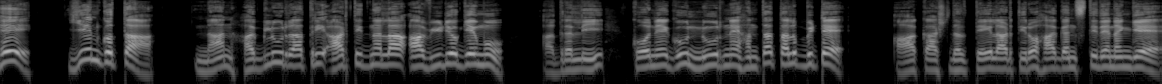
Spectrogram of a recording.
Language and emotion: Kannada, happy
